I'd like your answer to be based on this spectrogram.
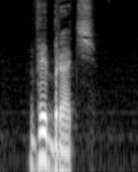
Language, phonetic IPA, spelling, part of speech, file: Polish, [ˈvɨbrat͡ɕ], wybrać, verb, Pl-wybrać.ogg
